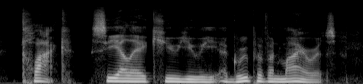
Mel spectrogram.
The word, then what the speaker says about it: claque: So it's kind of like the word clique, isn't it? I suppose nowadays we would say clique with an I, but back then in the 60s, it looked like they said claque with an A.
